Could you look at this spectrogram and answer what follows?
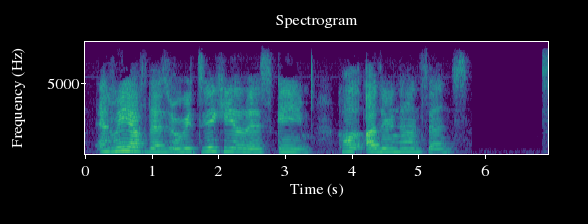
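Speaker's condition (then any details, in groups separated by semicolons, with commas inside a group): Cerebellar ataxia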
